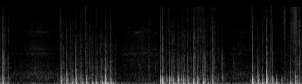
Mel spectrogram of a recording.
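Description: Fast tapping on a headphone case comes in three rapid bursts of short, dry, low-pitched taps, separated by quiet pauses. Each tap stops almost instantly, with no ringing.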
